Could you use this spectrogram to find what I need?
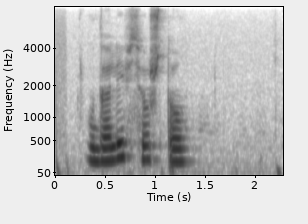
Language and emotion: Russian, neutral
